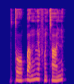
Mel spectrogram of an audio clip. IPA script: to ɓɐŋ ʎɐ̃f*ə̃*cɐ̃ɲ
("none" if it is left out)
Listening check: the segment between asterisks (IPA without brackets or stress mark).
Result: ə̃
